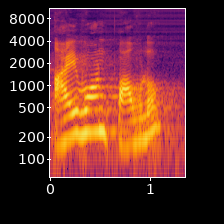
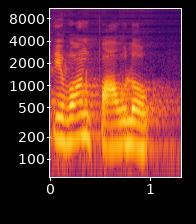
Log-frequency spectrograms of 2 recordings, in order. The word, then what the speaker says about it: Pavlov: I repeat, some pronounce it as Ivan Pavlov, some pronounce as Ivan Pavlov. Both are accepted, both are correct.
